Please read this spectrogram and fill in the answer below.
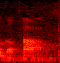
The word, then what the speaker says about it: Gopal: "O Gopal." The offering of these three syllables, Go, Pa, and La, was his way of properly honoring the Lord.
